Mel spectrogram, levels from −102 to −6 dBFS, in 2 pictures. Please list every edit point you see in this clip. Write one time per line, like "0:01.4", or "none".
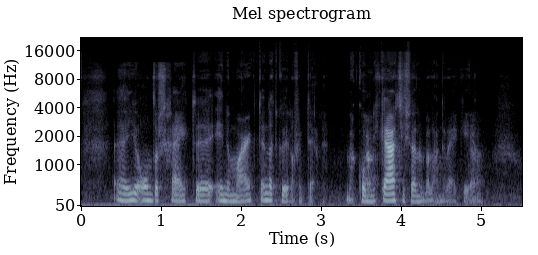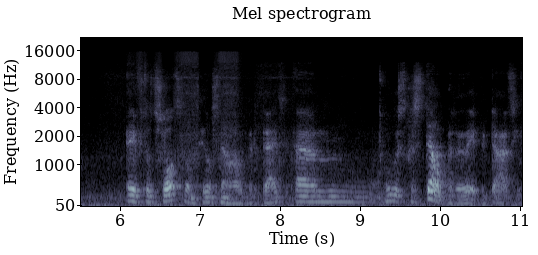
0:02.7
0:07.0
